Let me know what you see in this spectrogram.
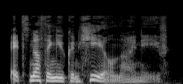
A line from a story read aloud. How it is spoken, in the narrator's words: said roughly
